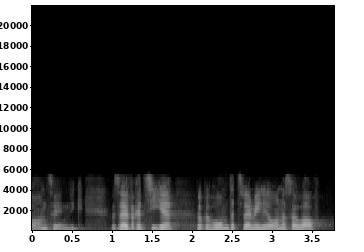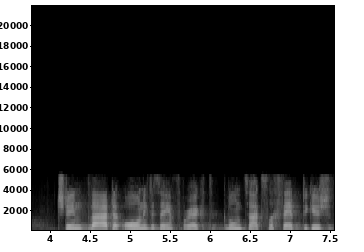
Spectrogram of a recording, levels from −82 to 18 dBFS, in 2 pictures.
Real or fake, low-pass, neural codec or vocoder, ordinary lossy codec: fake; 5.4 kHz; codec, 16 kHz, 0.5 kbps, X-Codec, HuBERT features, trained on LibriSpeech; none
